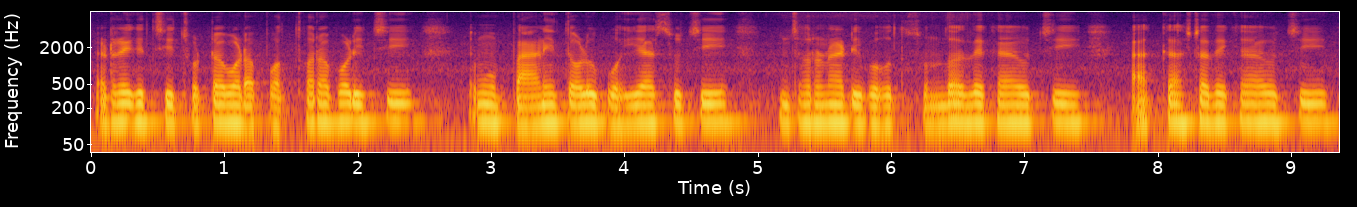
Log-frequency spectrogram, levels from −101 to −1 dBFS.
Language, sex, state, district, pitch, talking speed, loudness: Odia, male, Odisha, Nuapada, 115 Hz, 135 wpm, -17 LUFS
